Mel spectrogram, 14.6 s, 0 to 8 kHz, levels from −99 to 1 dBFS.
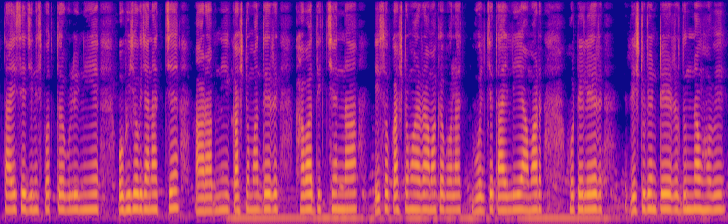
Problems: continuous background conversations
